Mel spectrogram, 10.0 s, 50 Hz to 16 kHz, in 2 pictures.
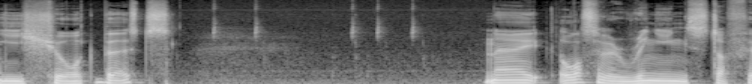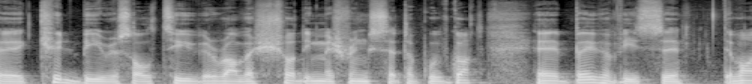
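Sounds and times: control knobs clicking: 0:01.1 - 0:02.9.

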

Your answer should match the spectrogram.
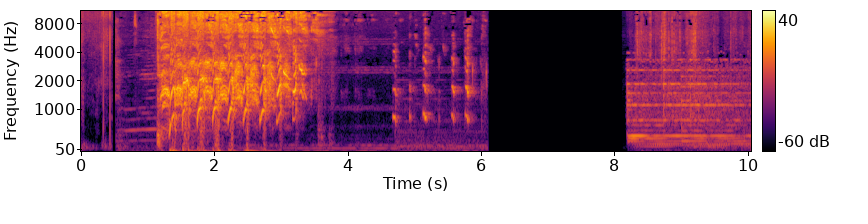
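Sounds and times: man laughing loudly: 0:01.1 - 0:03.7, 0:04.6 - 0:06.1.

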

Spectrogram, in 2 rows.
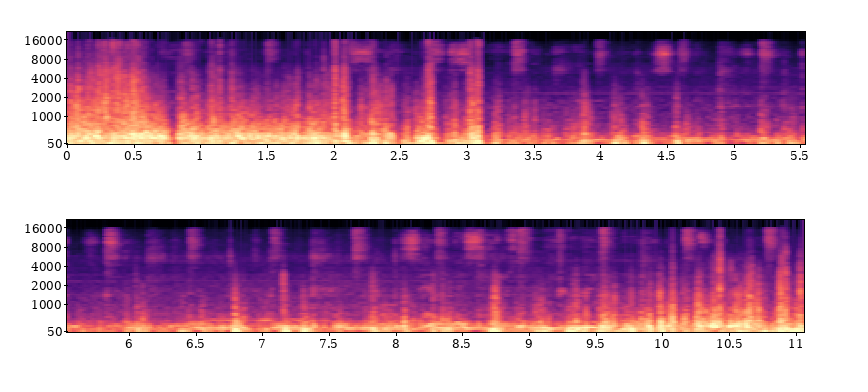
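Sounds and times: wind rushing over motorcycle: 0:00.0 - 0:11.0
music with steady beat: 0:00.4 - 0:11.0.

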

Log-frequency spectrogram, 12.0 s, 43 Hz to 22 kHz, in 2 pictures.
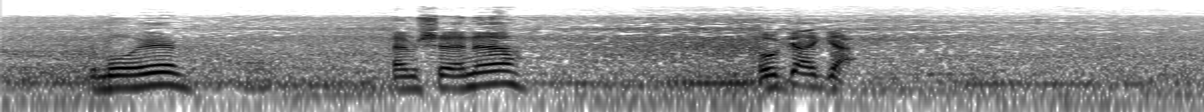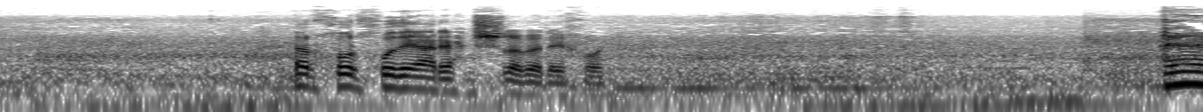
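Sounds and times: street traffic hum: 0:00.0 - 0:12.0
man speaking: 0:07.4 - 0:09.2, 0:11.8 - 0:12.0.

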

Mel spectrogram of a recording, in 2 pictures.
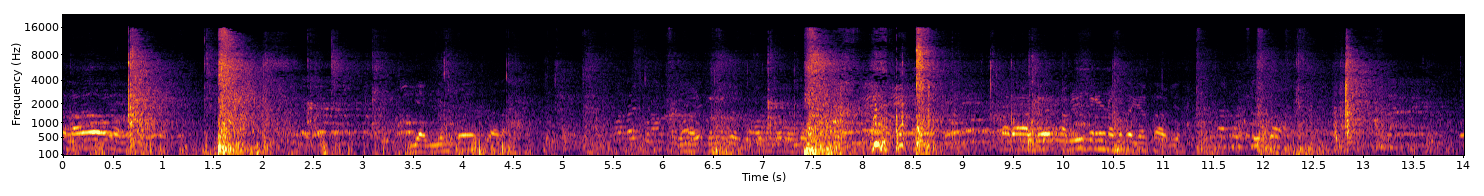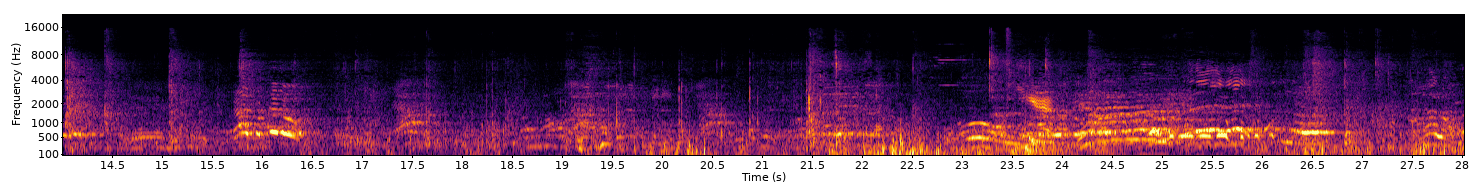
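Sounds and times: players shouting: 0:23.4 - 0:26.8.

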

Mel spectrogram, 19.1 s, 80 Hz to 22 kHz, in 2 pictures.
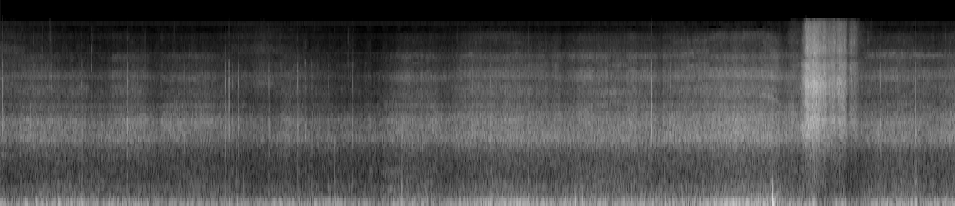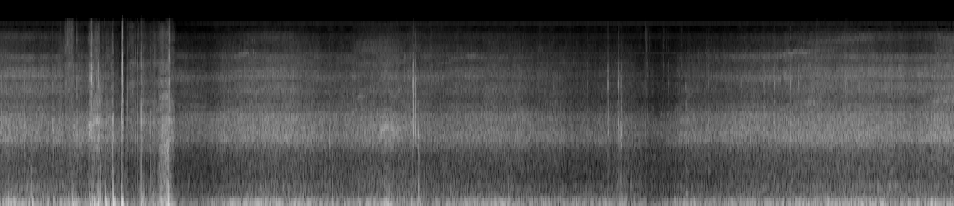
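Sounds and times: board sliding over snow: 0:00.0 - 0:19.0.

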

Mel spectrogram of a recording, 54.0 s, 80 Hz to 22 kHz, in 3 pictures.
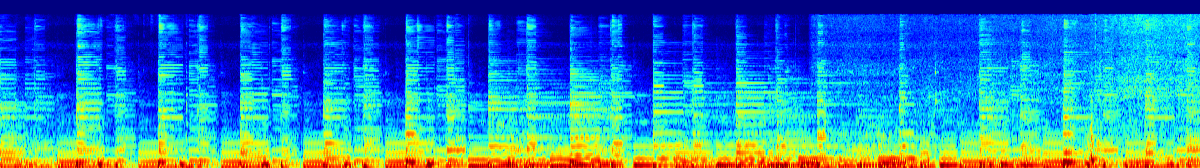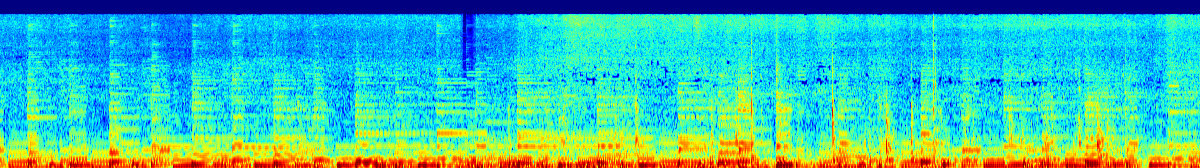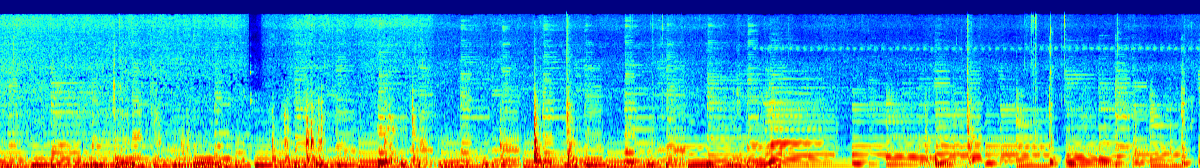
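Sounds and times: acoustic guitar music: 0:00.0 - 0:54.0
onion sizzling in oil: 0:07.8 - 0:54.0.

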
